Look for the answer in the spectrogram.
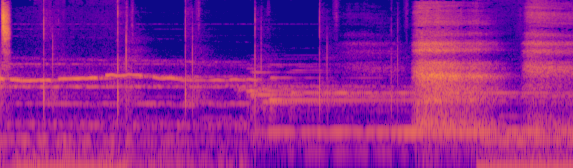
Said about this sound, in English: breathing. It was all I could hear at first in the cadaver cooler. Hitched, irregular, close, all around me. At some point, I realized it was only me.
